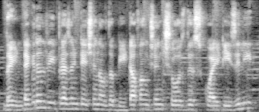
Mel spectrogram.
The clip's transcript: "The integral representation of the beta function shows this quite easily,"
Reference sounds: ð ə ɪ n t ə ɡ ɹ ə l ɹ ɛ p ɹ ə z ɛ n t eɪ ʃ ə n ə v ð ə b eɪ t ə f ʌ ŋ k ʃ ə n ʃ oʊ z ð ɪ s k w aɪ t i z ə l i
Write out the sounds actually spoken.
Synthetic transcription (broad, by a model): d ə ɪ n t ə ɡ ɹ ə l ɹ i p ɹ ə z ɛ n t eɪ ʃ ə n ə v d ə b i t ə f ʌ ŋ k ʃ ə n ʃ oʊ z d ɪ s k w aɪ t i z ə l i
